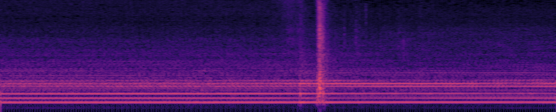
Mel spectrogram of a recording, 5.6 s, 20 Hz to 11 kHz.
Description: While on timer to do a wash in the night I was woken by my LG washer/dryer (F1403RD) making this really loud noise, does anyone know what it is ?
